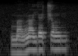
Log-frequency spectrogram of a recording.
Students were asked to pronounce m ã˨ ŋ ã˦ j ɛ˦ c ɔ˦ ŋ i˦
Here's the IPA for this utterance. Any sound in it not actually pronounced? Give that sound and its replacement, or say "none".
c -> t͡ʃ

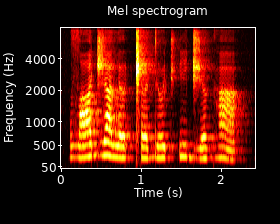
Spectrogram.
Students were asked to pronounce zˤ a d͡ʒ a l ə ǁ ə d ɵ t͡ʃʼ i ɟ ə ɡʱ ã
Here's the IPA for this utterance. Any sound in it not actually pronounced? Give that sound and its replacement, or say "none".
ɟ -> d͡ʒ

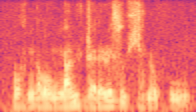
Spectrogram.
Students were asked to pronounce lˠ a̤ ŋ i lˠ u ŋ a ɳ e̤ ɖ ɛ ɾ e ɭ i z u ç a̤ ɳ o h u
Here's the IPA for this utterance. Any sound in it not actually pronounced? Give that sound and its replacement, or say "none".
none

